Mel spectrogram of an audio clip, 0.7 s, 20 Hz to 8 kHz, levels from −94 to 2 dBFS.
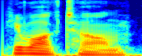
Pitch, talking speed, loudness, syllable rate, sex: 95 Hz, 255 wpm, -16 LUFS, 6.6 syllables/s, male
